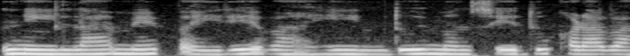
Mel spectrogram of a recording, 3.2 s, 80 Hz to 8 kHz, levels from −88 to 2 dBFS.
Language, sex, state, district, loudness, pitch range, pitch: Bhojpuri, female, Uttar Pradesh, Gorakhpur, -13 LUFS, 200-215 Hz, 205 Hz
